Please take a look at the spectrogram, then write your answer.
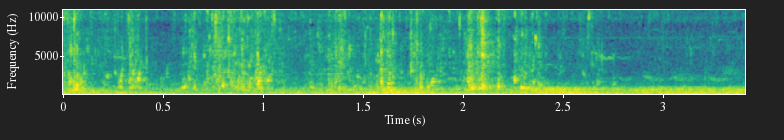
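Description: Water trickles and splashes continuously into a home aquarium tank holding Quikrete pool filter sand, close and steady with small gurgling fluctuations.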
